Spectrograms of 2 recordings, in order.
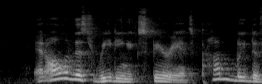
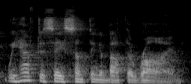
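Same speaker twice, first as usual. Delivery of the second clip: usual speaking voice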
